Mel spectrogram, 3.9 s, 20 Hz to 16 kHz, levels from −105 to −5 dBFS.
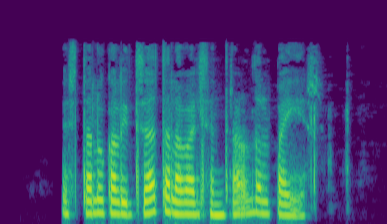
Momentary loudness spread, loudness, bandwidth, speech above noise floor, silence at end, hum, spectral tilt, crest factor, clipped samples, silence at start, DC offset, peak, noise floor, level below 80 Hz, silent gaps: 14 LU; -18 LUFS; 7.8 kHz; 35 dB; 0.7 s; none; -7.5 dB/octave; 16 dB; under 0.1%; 0.6 s; under 0.1%; -4 dBFS; -53 dBFS; -60 dBFS; none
